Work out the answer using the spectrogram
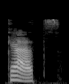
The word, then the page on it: cats: British English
